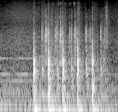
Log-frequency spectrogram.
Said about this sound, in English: Snowflakes still clinging to his shoulders, he sighs deeply, then lifts a hand to knock on the door.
